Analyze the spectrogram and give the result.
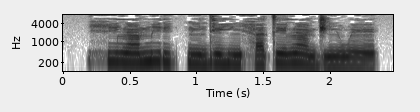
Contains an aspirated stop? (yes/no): no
